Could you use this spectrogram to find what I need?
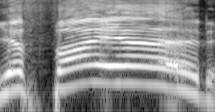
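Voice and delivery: acted shouting. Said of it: "just shouting".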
